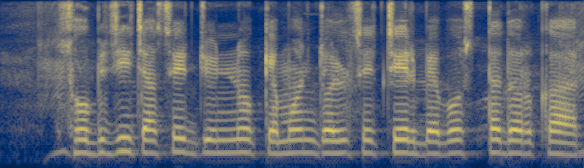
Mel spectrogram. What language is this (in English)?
Bangla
